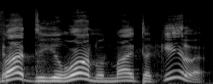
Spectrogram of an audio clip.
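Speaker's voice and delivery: put-on hammy vampire-style Transylvanian accent; bad Transylvanian accent. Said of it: "You just sound like a vampire from Transylvania".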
